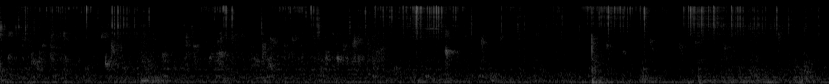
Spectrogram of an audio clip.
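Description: Long nails tap and scratch across white glazed ceramic bathroom wall tiles with a mosaic border, working over both the tile surface and the grout. Quiet, bright clicks and scraping rasps overlap continuously, with a few sharper taps standing out.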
